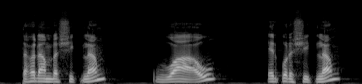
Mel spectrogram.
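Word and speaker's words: واو: বা বেগ পেতে হয় না তাহলে আমরা শিখলাম ওয়াও এরপরে শিখলাম হা ওয়াও হা ওয়াও হা আমরা এটা বারবার উচ্চারণ করব প্র্যাকটিস করব তাহলে আমাদের এগুলো আরো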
